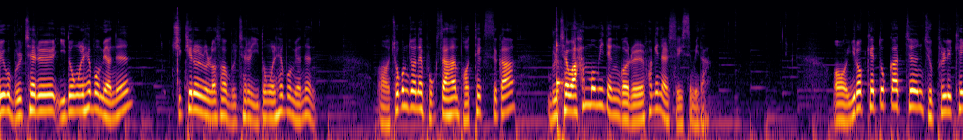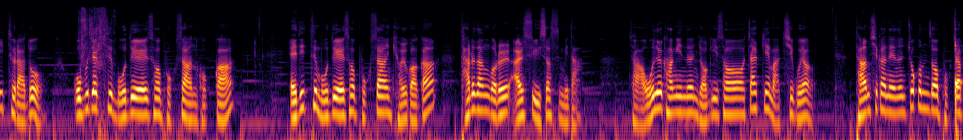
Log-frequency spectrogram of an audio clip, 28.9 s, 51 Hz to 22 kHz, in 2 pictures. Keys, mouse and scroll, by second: 0.2 click, 1.1 g, 1.6 click, 3.1 g, 10.6 g, 11.1 g, 11.7 Tab, 11.7 click, 12.6 click, 18.3 Tab.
